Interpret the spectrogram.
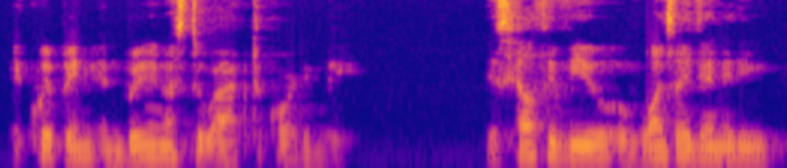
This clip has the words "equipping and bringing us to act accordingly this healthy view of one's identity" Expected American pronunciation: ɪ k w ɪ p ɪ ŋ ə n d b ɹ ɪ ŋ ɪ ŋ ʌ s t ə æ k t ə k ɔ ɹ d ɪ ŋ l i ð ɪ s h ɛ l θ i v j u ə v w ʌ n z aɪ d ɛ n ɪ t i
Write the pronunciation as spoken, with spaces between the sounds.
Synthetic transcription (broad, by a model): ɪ k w ɪ p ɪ ŋ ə n b ɹ ɪ ŋ ɪ ŋ ʌ s t ə æ k t ə k ɔ ɹ d ɪ ŋ l i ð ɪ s h ɛ l θ i v j u ə v w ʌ n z aɪ d ɛ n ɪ t i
